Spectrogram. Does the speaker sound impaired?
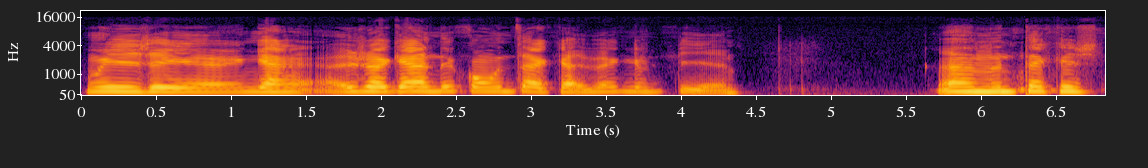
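Yes: cerebral palsy; age 31.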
